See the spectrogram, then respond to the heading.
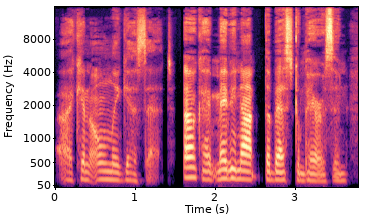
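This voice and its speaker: An actress playing a seasoned, determined woman scientist and soldier in a video game, speaking in an earnest, measured, matter-of-fact way. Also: low voice, dry recording, studio quality. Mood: serious, measured. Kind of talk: video game character dialogue.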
